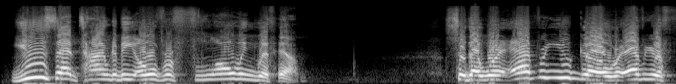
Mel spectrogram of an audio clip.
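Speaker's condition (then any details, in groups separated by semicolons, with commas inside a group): No condition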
